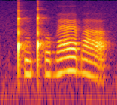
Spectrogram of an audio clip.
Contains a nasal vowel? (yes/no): yes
